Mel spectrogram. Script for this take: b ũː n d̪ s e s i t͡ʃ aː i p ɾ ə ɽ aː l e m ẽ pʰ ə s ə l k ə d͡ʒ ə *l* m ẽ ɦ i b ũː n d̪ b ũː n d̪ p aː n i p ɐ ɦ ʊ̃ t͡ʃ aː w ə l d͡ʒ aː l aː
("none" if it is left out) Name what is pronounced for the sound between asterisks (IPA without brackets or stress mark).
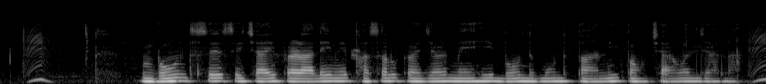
ɽ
